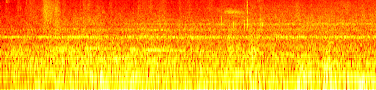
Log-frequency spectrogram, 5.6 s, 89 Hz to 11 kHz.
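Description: Interior running noise of a JR E217 series commuter train coming into a station: a steady rumble of wheels on rail with a few light clicks.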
